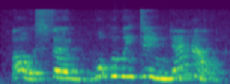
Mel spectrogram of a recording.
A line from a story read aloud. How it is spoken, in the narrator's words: the young man cried to Elisha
